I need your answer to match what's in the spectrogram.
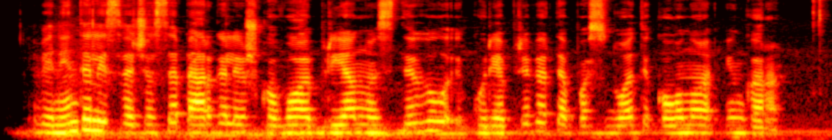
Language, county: Lithuanian, Vilnius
